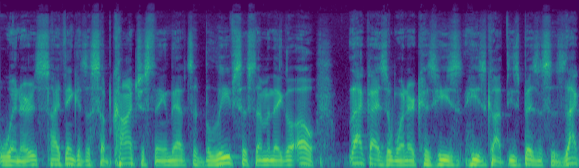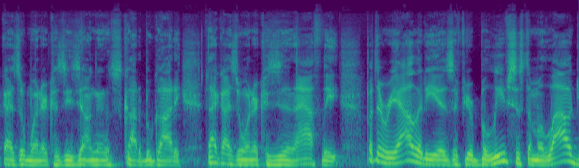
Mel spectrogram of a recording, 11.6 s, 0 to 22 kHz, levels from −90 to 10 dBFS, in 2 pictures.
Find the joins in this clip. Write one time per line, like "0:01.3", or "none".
none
